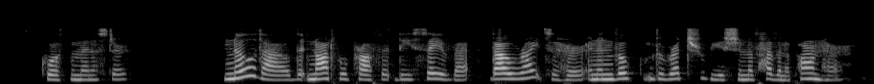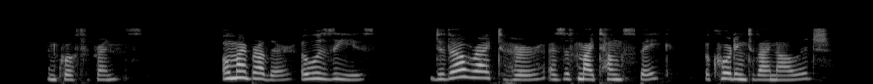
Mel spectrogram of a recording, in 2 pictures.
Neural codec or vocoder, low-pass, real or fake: none; 5.4 kHz; real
